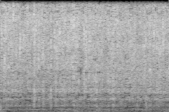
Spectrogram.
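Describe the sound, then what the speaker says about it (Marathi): Marinated paneer frying in butter in a pan, a dense steady sizzle with faint stirring, close and continuous, no talking. "आता हे मॅरिनेशन केलेलं पनीर आपण बटरमध्ये छान परतून घेऊया."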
